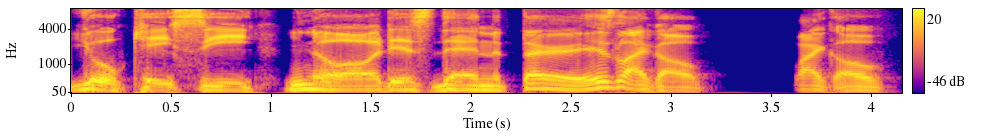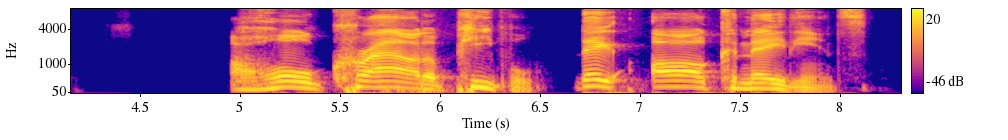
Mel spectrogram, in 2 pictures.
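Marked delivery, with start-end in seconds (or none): 0.0-2.6 put-on raspy voice, lower pitched. Retelling a bachelor party story, quoting a man: imitating Kenny's raspy voice. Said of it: "got a real raspy voice".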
